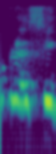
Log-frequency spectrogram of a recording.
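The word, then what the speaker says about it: précis: ठीक है, हाँ, ये एस साइलेंट होता है, इसको हम प्रेसी कहते हैं।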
